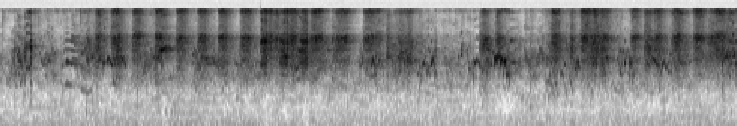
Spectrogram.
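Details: Budgerigars chirping and talking: a dense, continuous flock chatter of high, scratchy warbles and quick tweets that swells and dips in loudness throughout, with no pauses.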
